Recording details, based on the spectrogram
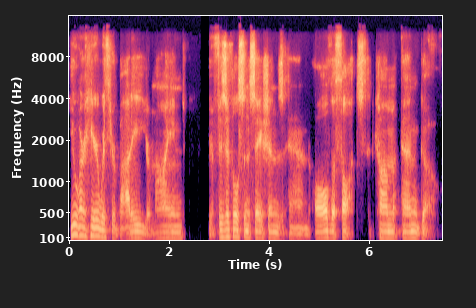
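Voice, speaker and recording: A man leading a guided meditation, speaking gently in short phrases with long pauses. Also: deep voice. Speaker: meditation leader.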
